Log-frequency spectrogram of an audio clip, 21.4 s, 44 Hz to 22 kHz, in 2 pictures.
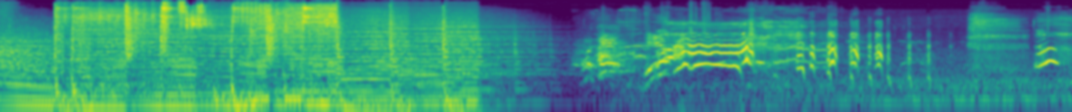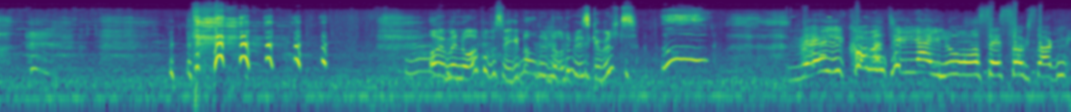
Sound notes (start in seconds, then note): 17.0 they laugh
